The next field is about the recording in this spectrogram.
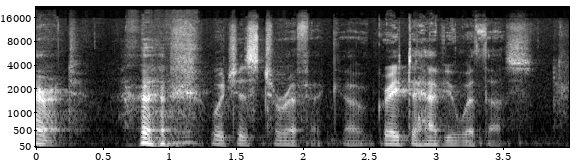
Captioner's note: laughs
